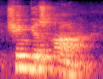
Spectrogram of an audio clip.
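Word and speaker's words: Chingis Khan: It'll be spelled C H I N G I S K H A N and and the K H A N and the K is silent. So, Chingis Hong is how that's pronounced now apparently.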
